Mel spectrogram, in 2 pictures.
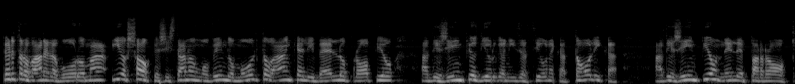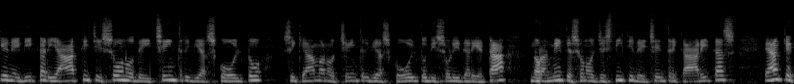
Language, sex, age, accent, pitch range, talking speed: Italian, male, 30-49, native, 155-200 Hz, 175 wpm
